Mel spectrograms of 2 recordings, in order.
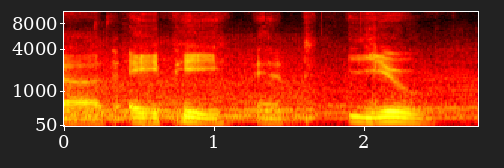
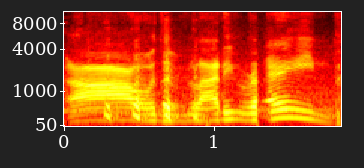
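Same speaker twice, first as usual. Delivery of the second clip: mock Aussie; 5 semitones higher, 7 dB louder, slower than usual. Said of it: "Aussie greatness".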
